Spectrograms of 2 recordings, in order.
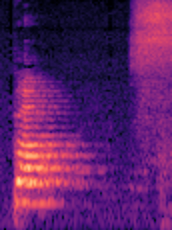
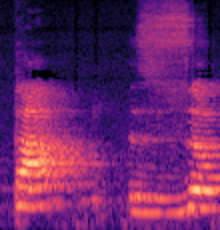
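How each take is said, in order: First: The middle consonant is a hissing s sound. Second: The middle consonant is a buzzing z sound. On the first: The speaker calls it right. "Il a donc besoin cette fois-ci de son cousin" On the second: The speaker calls it wrong. "Il va zozoter"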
